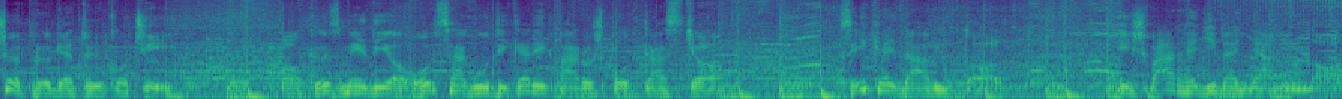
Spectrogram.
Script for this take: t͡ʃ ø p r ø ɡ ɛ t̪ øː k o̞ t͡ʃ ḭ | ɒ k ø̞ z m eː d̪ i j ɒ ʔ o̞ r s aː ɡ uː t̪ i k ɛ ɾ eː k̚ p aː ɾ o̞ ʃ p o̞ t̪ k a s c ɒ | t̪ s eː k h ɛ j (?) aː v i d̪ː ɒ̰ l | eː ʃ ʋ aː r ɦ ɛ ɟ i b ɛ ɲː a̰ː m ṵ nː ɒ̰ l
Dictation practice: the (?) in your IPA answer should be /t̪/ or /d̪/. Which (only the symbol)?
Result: d̪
